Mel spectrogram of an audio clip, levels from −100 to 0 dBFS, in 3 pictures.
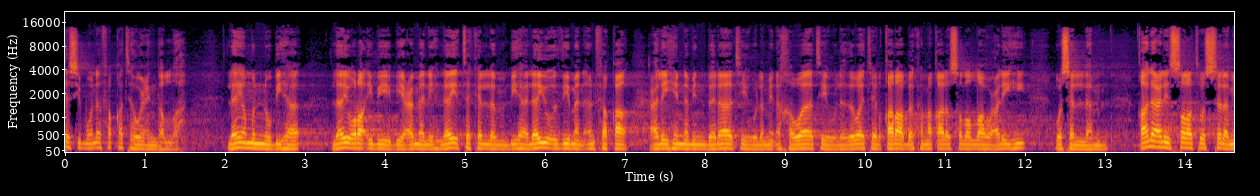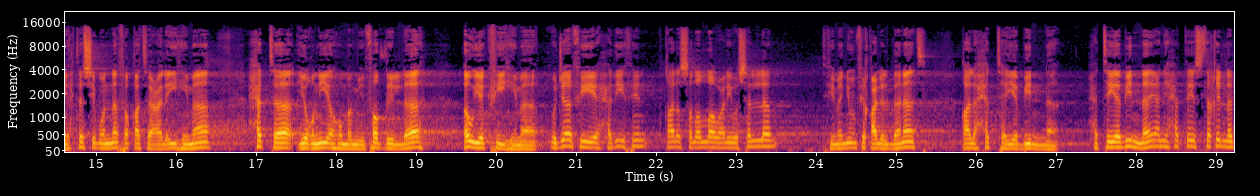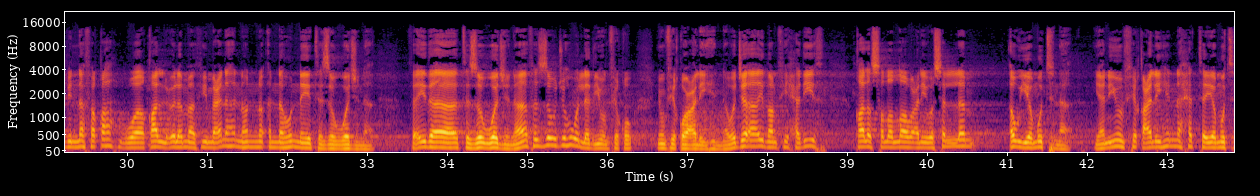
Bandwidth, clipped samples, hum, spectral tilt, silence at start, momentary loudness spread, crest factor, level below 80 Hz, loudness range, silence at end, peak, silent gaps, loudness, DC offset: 15 kHz; under 0.1%; none; -5.5 dB/octave; 0 s; 10 LU; 18 dB; -50 dBFS; 4 LU; 0 s; 0 dBFS; none; -20 LUFS; under 0.1%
